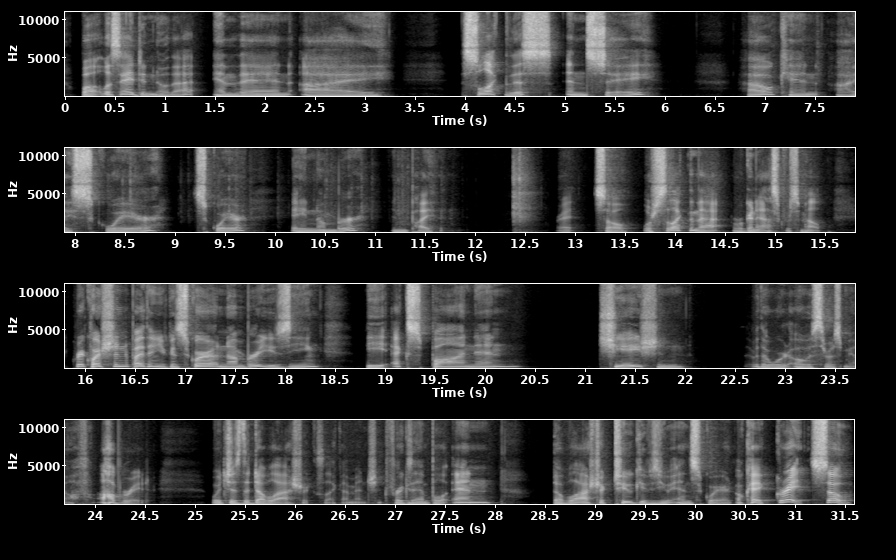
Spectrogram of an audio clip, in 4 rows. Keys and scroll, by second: 8.5 BackSpace, 12.5 Return.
